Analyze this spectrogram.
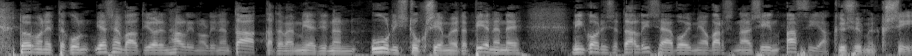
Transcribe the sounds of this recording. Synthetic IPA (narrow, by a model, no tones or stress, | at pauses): t̪oiʋonet̪ːækunjæseʋʋɑlt̪ioidenhɑlːinːolːinent̪ɑːkːɑt̪æmæmmiet̪inːønuːdist̪uksiemyøt̪æpieneneniːŋkohdist̪et̪ɑːlisæːʋoimiɑʋɑrsinɑisiːnɑsiɑ̰kysymy̰ksḭː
